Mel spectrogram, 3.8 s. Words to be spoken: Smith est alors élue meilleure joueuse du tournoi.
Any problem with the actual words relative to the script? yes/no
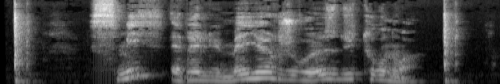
yes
